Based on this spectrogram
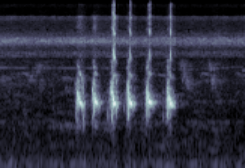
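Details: Sooty-headed bulbul singing as a lure for young birds: six rapid, rounded whistled notes in an even, bouncing series, close and clean with no other sounds.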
